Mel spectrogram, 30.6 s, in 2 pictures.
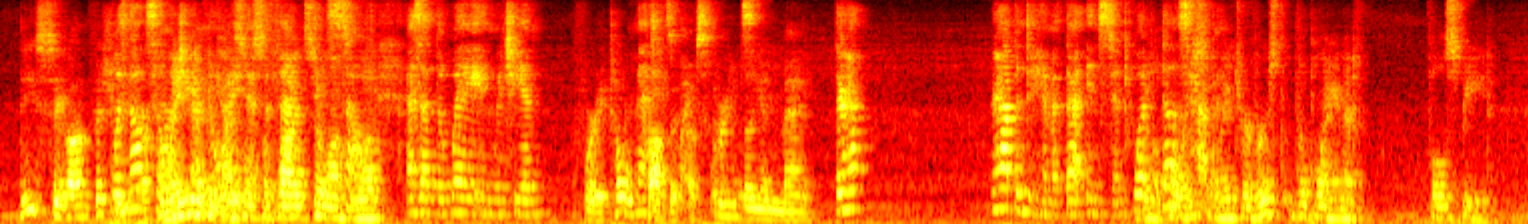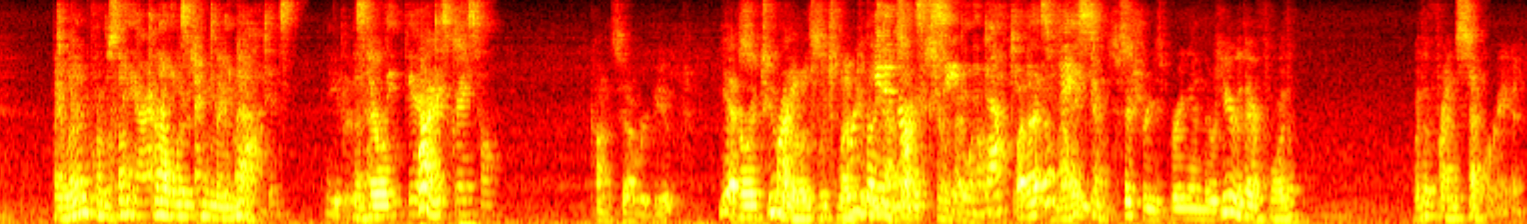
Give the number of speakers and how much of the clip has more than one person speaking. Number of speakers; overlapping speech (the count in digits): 3, about 47%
